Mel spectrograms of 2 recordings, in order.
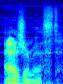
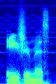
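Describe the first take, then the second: First: AZURE with a short A, "AZH-er Mist"; corrected pronunciation. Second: AZURE with a long A, "AY-zher Mist"; mistaken pronunciation. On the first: Correcting own misreading, Azure said with short A. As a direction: say Azure with the A of cat. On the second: Correcting a misreading, Azure said wrongly with long A. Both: Shown as a demonstration. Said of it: "no, not Azure Mist".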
